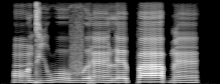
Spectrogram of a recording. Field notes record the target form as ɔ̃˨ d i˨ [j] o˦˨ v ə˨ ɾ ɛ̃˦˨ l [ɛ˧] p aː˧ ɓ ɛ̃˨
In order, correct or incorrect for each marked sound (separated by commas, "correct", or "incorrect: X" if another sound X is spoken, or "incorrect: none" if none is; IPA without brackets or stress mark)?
incorrect: w, correct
